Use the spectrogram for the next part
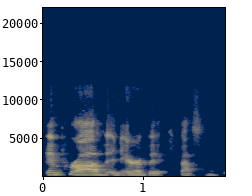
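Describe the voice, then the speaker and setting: A woman with a bright, crisp tone chats after an improv show. She sounds friendly and appreciative, speaking over a video call. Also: a little high, moderate pace, slight background noise, poor audio. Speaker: improv performer. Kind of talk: casual post-show chat.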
